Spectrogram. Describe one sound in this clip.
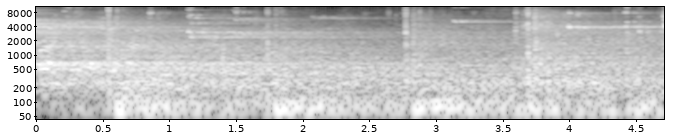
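A basketball thuds as it bounces on the court.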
